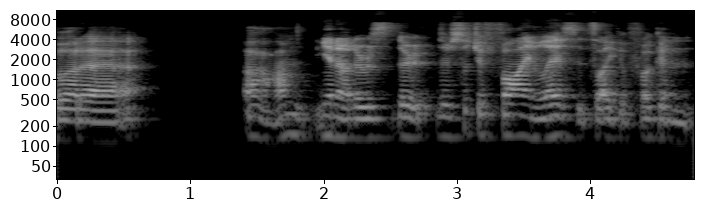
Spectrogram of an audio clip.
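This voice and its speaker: A man with an Irish accent speaks at medium pitch and a moderate pace. His intonation is flat and monotone, with audible room echo. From Ireland. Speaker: podcast host, artist. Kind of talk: casual storytelling monologue. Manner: rambling, hesitant with fillers.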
